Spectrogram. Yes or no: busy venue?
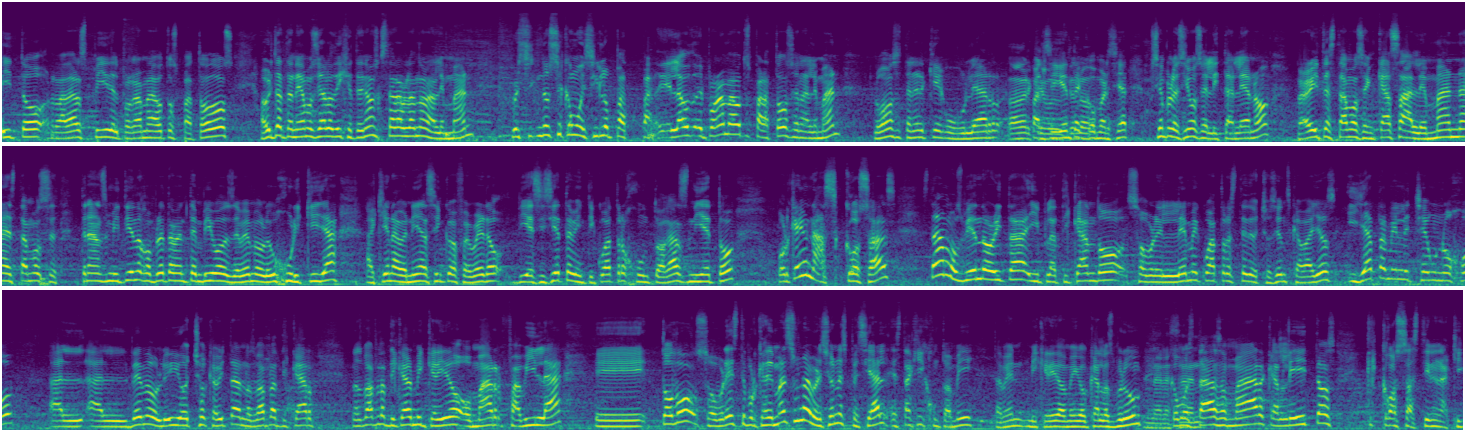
yes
